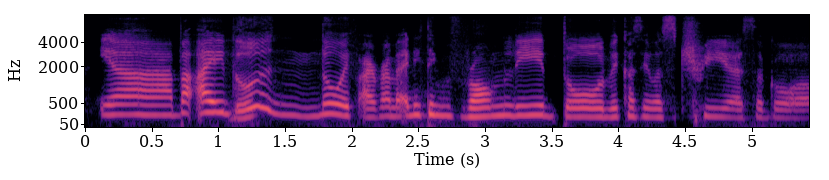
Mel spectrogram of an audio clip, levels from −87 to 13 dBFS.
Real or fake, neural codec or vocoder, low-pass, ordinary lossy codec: fake; codec, 16 kHz, 0.5 kbps, X-Codec, HuBERT features, trained on LibriSpeech; none; none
